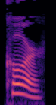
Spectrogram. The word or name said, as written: kaur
